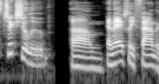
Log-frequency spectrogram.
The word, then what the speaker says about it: Chicxulub: are saying either yeah it's not Chicxulub it's chick Shalhoub and they actually found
